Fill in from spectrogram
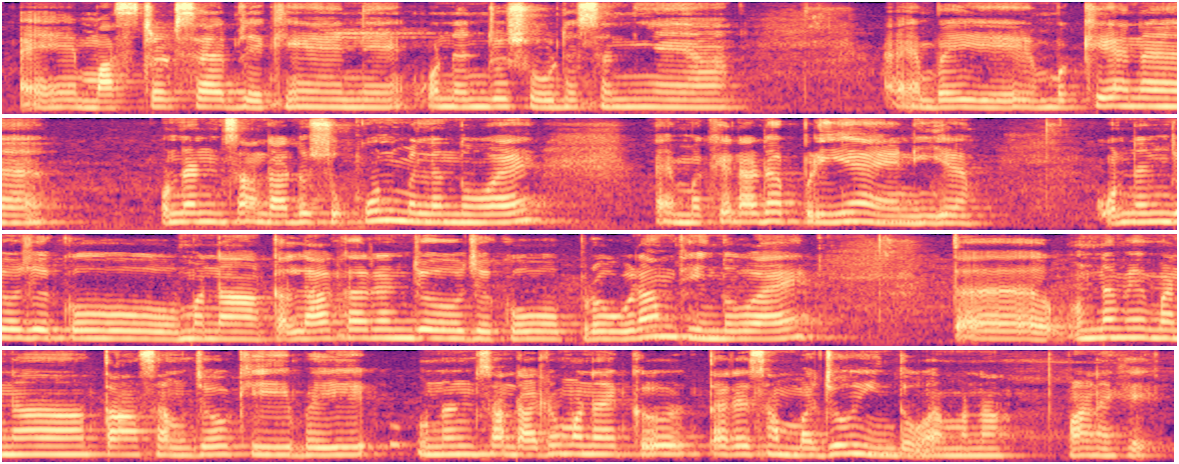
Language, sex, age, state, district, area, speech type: Sindhi, female, 45-60, Gujarat, Kutch, rural, spontaneous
